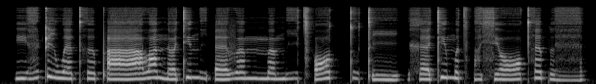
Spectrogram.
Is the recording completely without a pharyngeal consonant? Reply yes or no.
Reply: yes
